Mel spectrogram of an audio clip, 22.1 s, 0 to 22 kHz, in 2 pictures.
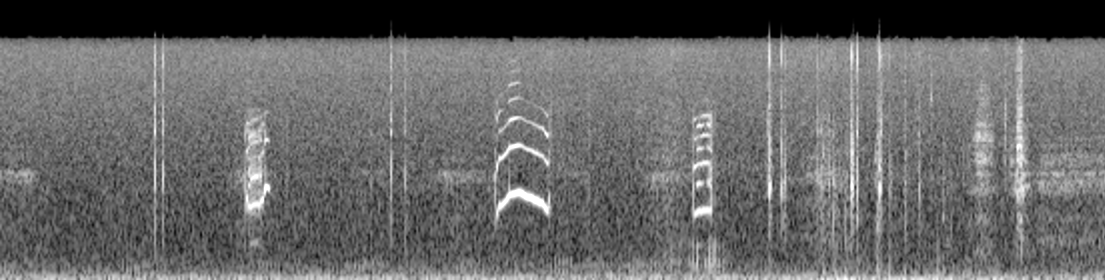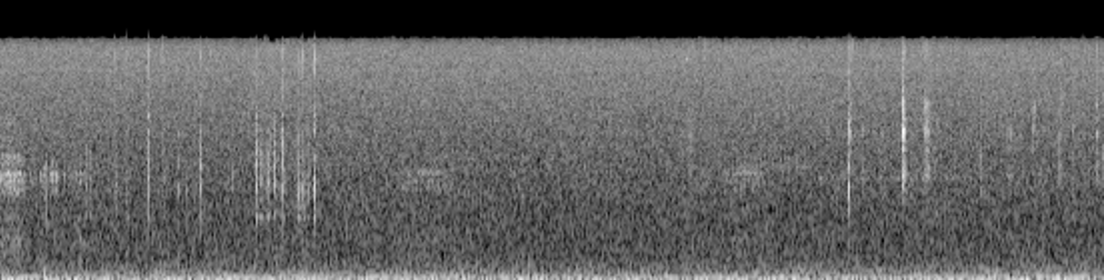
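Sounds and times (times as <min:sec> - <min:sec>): kittens mewing: 0:02.4 - 0:02.8, 0:04.9 - 0:05.6, 0:06.8 - 0:07.3
light clicks and rustles: 0:07.0 - 0:10.4, 0:11.4 - 0:14.3.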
